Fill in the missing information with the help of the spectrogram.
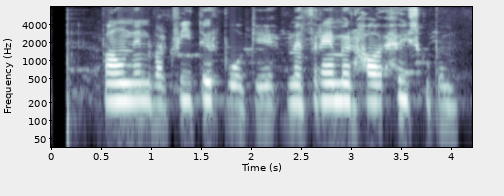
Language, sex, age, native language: Icelandic, male, 13, Icelandic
